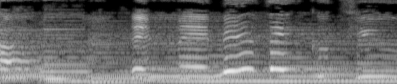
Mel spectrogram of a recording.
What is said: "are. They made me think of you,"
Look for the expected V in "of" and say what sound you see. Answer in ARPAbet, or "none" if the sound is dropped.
F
